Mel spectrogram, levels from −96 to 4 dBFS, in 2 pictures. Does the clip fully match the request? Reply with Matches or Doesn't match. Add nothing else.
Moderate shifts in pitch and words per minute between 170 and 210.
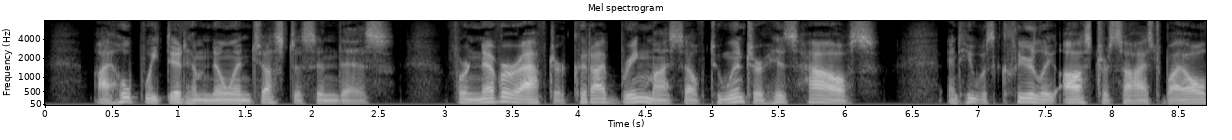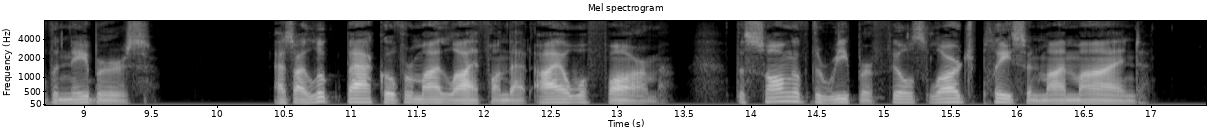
Matches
